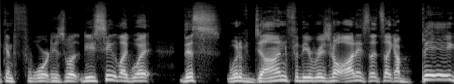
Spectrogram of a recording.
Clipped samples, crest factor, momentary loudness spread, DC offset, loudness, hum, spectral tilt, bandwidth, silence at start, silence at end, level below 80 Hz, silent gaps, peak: under 0.1%; 14 dB; 5 LU; under 0.1%; -17 LUFS; none; -5.5 dB/octave; 19 kHz; 0.05 s; 0 s; -68 dBFS; none; -2 dBFS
